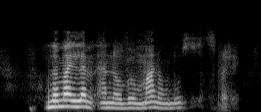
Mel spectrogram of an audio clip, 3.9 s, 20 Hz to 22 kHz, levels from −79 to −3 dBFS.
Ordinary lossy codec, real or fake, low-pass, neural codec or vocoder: AAC, 32 kbps; fake; 7.2 kHz; codec, 16 kHz in and 24 kHz out, 0.4 kbps, LongCat-Audio-Codec, fine tuned four codebook decoder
